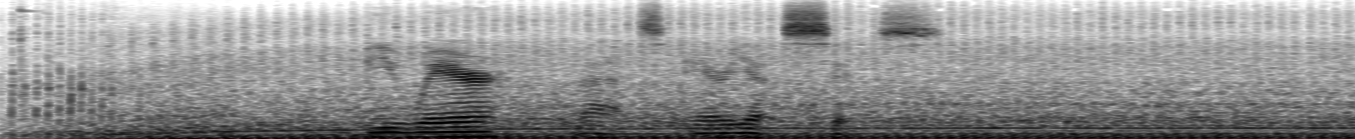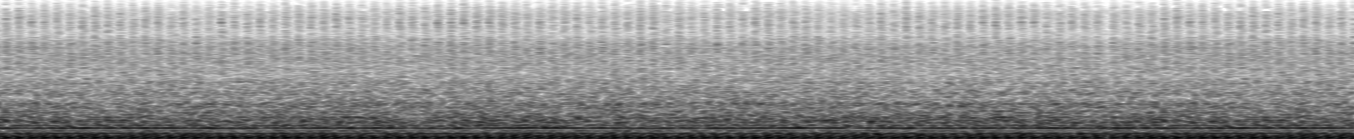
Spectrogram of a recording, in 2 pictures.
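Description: A mower engine hums steadily.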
